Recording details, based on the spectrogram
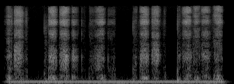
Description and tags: writing-short-7
Writing on paper with a sharp pencil, cut up into "one-shots".
drawing, sfx, writing, design, write, sound, foley, paper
